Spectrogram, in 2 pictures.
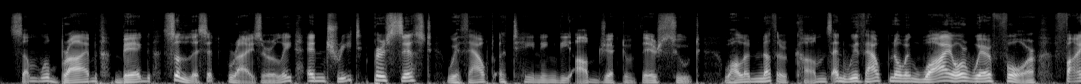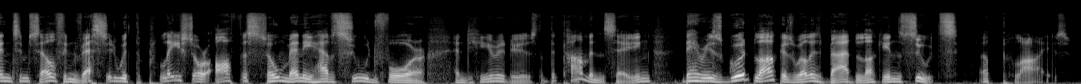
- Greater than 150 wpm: Yes, average, 160 wpm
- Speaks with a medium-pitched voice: No, low, 120 Hz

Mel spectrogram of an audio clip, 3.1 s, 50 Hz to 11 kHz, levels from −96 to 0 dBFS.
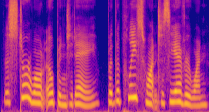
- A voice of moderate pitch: No, very high, 250 Hz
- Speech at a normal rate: No, fast, 265 wpm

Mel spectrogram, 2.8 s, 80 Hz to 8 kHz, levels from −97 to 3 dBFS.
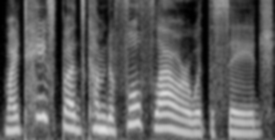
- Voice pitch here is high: Yes, high, 245 Hz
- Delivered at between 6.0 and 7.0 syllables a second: No, 5.0 syllables/s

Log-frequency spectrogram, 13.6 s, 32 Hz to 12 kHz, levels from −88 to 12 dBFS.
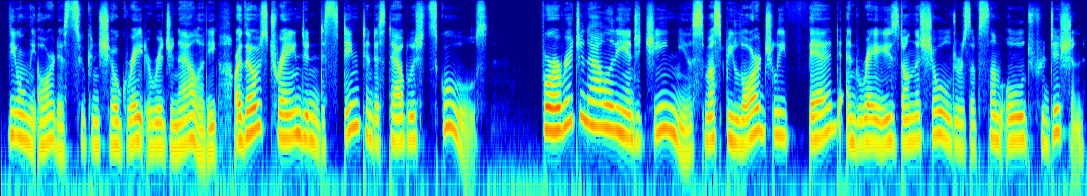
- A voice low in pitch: No, medium, 185 Hz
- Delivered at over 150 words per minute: No, average, 145 wpm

